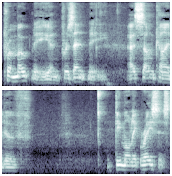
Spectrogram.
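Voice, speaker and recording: A man speaks with lively intonation. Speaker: videocast host. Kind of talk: casual vlog commentary. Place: home room. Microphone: webcam.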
